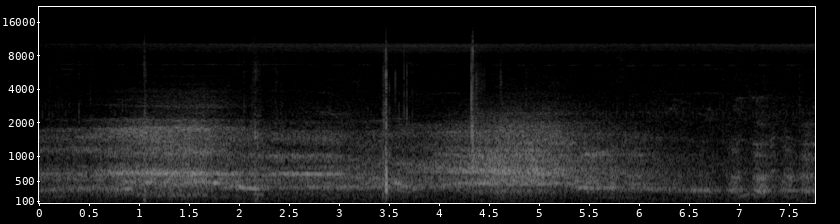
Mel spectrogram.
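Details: Distant howler monkeys roar from atop Caana at Caracol, Belize, on 3/7/2012, a deep breathy chorus that swells and fades in long waves.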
